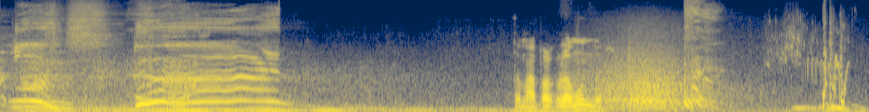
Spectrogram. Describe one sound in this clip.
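A young man shouts angrily.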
